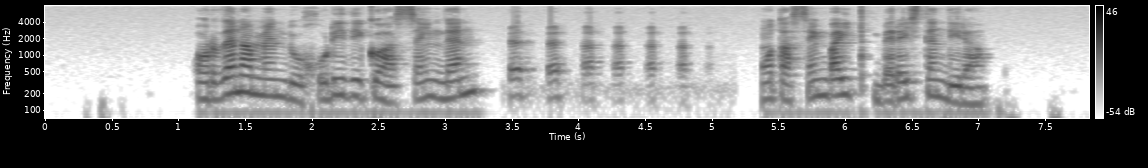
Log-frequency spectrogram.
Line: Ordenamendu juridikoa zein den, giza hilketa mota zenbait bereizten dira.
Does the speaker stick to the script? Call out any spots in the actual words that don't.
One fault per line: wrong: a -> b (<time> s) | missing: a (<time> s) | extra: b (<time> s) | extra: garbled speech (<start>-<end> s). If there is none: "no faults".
missing: giza hilketa (3.2 s)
